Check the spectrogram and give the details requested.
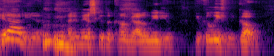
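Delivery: put-on furious, loud, high, swooping yell. Retelling how a man yelled at all the Chassidim to leave: retelling a yell. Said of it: "he starts to yell at all the Chassidim".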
